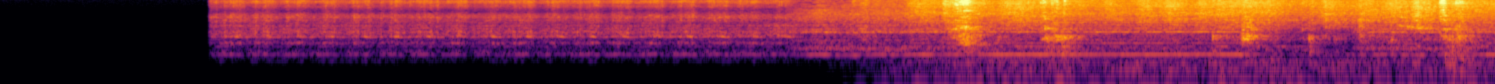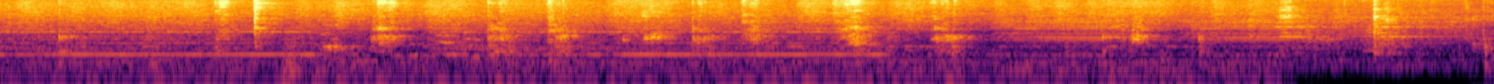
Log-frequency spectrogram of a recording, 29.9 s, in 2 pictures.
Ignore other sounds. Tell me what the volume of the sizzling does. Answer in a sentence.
The loudness of the sizzling stays about the same.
